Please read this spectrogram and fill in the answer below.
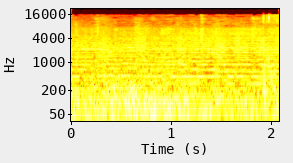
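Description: Music with many held tones over a heavy low end.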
